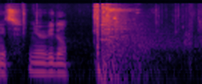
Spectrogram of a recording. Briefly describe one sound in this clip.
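A gunshot cracks, sharp and short.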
